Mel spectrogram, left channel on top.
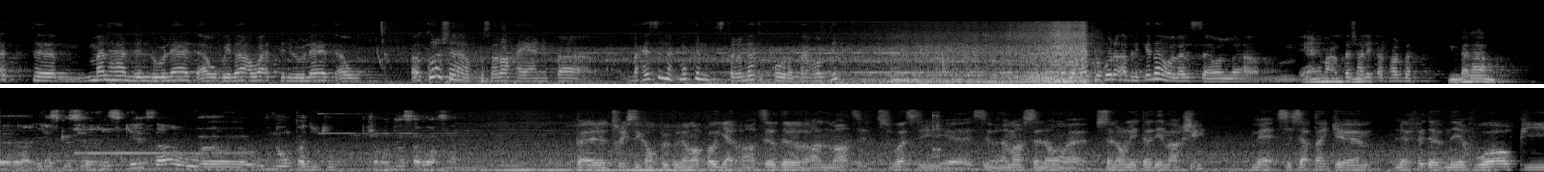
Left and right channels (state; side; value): different; both; correlation 0.01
